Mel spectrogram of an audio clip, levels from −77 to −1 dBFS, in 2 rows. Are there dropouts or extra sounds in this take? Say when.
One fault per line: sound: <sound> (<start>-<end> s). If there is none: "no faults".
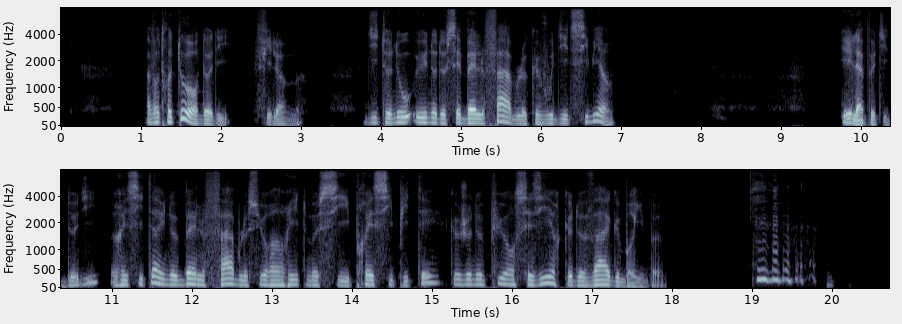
sound: laugh (19.0-19.8 s)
